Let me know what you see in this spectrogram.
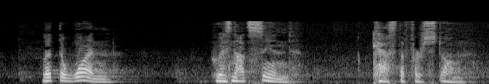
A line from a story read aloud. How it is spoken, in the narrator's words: Slowly, whispering in ears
